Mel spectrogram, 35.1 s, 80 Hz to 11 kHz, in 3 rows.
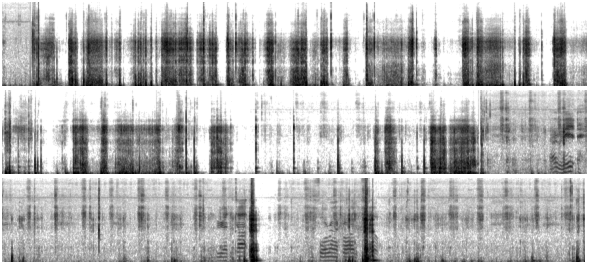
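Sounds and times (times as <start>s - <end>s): boots crunching in snow: 16.9s - 35.0s.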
